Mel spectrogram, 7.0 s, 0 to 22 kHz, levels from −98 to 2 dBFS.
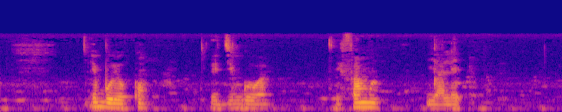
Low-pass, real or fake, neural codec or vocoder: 7.2 kHz; real; none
